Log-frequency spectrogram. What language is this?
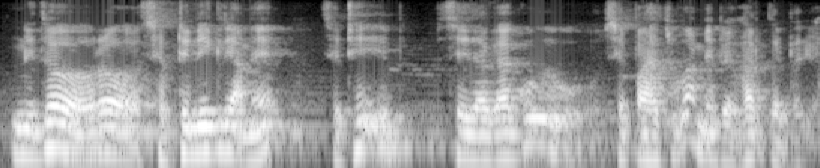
Odia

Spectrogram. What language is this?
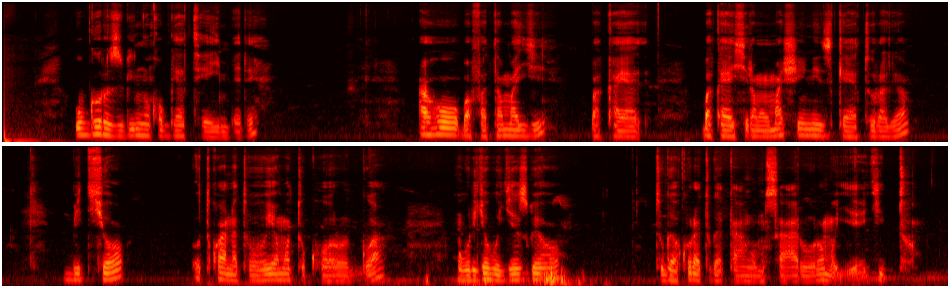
Kinyarwanda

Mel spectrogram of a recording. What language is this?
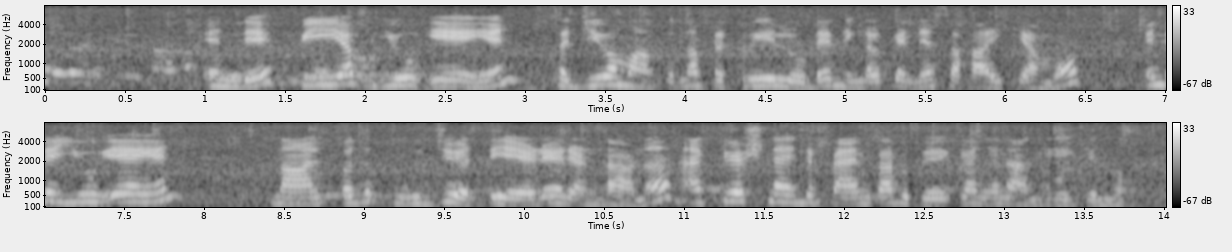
Malayalam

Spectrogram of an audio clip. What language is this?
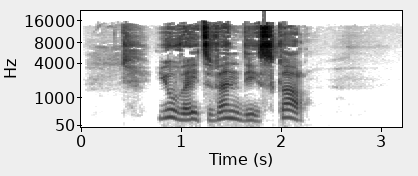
Kabyle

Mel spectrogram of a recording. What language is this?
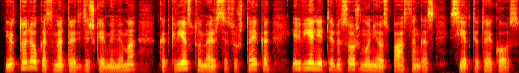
Lithuanian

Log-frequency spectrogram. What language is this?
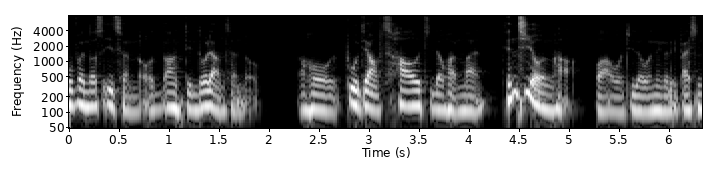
Chinese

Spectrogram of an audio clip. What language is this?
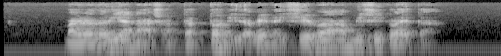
Catalan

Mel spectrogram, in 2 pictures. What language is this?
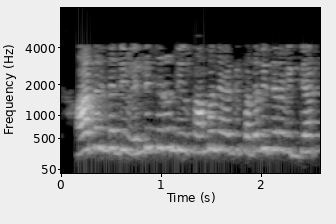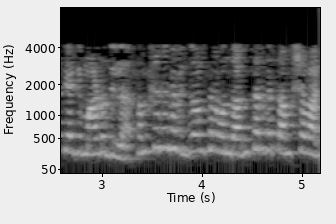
Kannada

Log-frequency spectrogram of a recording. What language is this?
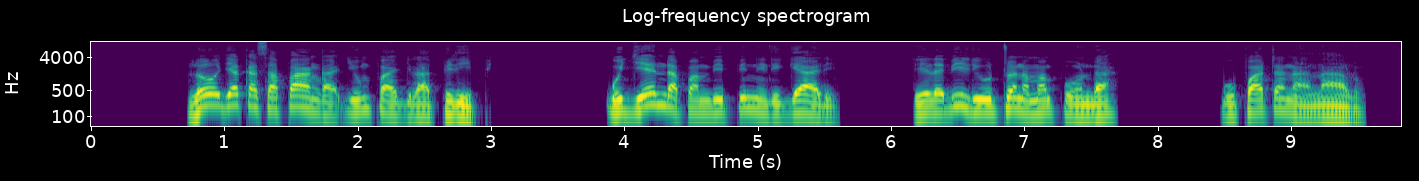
Matengo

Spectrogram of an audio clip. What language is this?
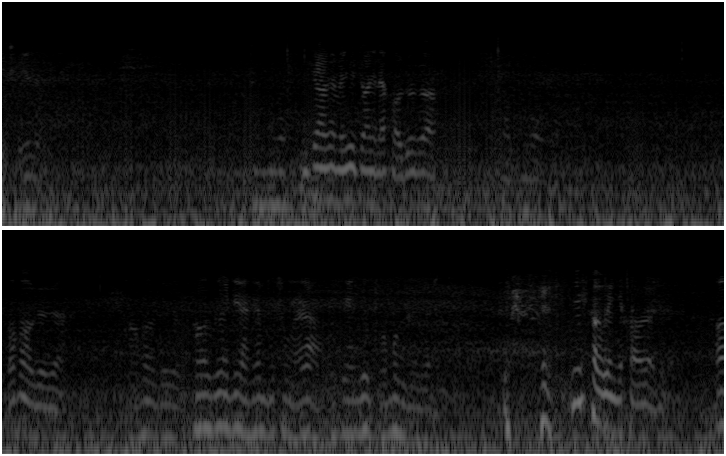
Chinese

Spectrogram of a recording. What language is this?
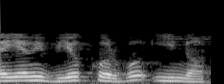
Bangla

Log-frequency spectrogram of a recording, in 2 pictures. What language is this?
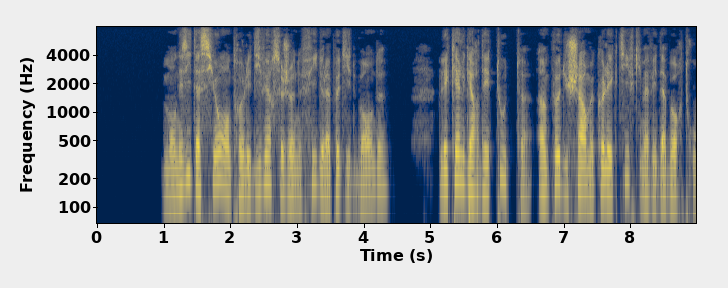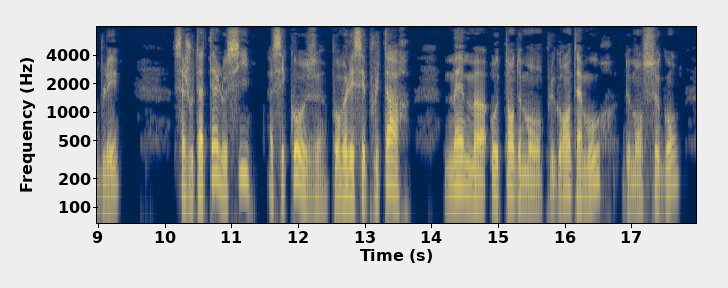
French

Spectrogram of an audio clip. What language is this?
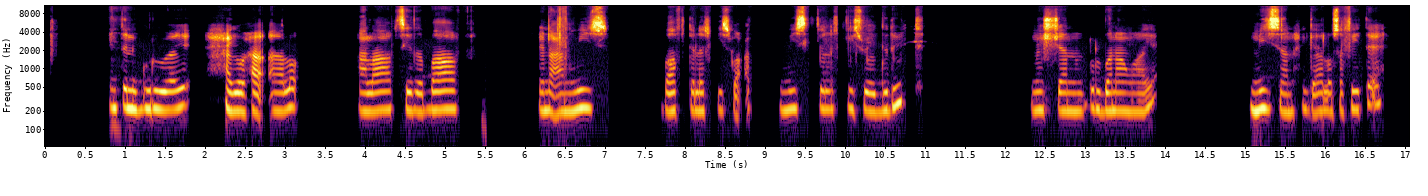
Somali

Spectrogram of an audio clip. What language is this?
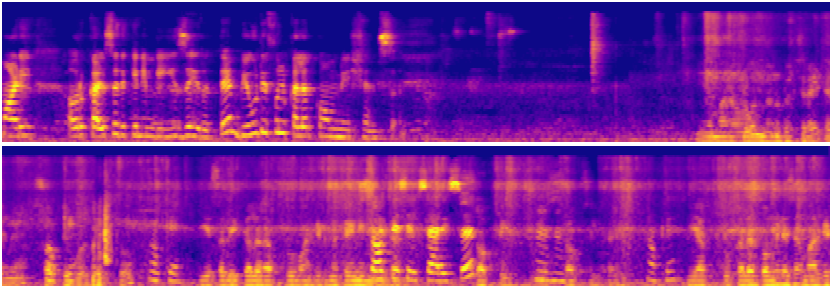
Kannada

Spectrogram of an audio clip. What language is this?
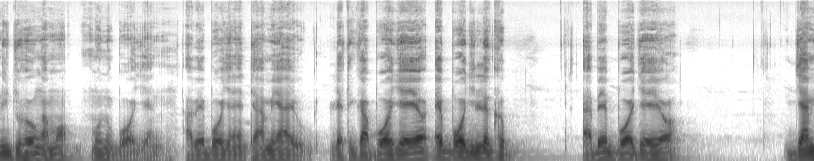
Gusilay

